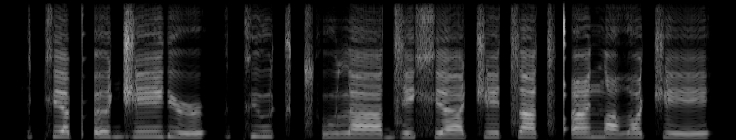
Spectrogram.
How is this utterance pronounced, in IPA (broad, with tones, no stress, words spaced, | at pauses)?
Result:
kʲa˦˥pʼəː˦˥ d͡ʒeː˦˥ɾʲə˞˧˩˧ | kʲuː˦˥t͡ʃ t͡sʼu˧˩˧laː˧˩˧d͡ze˦˥xʲaː˧˩˧ t͡ʃeː˦˥t͡saː˦˥t͡s qʼeː˦˥na˧˩˧ðˤə˞˦˥ t͡ʃeː˧˩˧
